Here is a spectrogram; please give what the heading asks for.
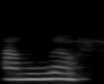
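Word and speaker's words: un œuf: Kalau satu telur aja, satu butir telur bilangnya ang neuf. Ada F-nya di belakang.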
